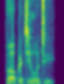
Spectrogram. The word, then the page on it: perpetuity: Indian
